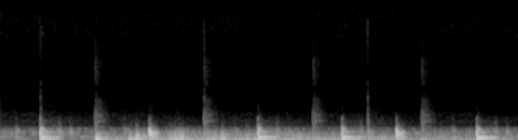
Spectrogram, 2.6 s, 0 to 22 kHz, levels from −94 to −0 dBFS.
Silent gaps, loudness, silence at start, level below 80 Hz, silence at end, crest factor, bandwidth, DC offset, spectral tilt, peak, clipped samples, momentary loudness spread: none; -30 LUFS; 0 s; -56 dBFS; 0 s; 20 dB; 5.2 kHz; under 0.1%; -10.5 dB/octave; -10 dBFS; under 0.1%; 3 LU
